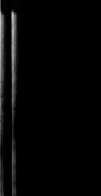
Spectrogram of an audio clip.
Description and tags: a sound for a user interface in a game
